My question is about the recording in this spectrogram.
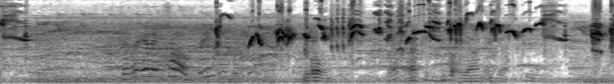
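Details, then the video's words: Poci Oriental magpie-robin singing in ngobra style to agitate opponents: after a quiet start with faint low murmurs, a fast run of sharp, chattering notes and whistled upslurs builds to a steady rapid stream. "Kacer Poci Nembak Ngeplong Gacor Ngobra Bikin Lawan Emosi"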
